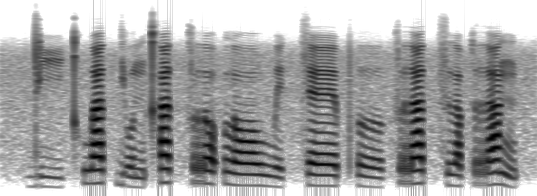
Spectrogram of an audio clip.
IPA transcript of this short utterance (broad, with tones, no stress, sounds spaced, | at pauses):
d iː˨˩ kʰ w a˥˩ t̚ j o˨˩ n kʰ a˥˩ t̚ k r ɔ˦˥ ʔ l ɔː˧ w e˨˩ k̚ s ɛː˧ pʰ ɤː˨˩ k r a˥˩ t̚ s ɯ˧ a̯ p r a˥˩ ŋ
